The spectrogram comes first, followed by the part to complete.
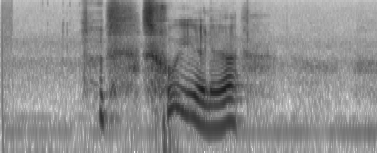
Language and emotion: Russian, positive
